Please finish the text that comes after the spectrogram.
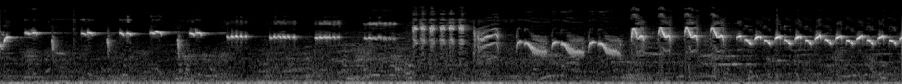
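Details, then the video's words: Energetic flamboyan bird song, a tutor and provocation recording: repeated short, high whistled notes, then a buzzy burst, descending slurred notes and a fast, bubbling run of rising chirps. "SUARA BURUNG MIRIP FLAMBOYAN GACOR"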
